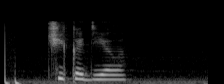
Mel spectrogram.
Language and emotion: Russian, neutral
